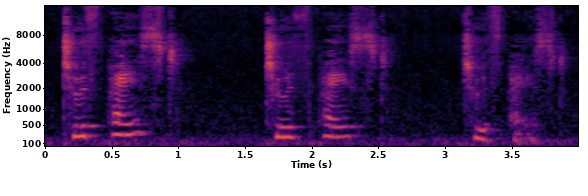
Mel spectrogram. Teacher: my tongue comes out, but it comes right back in. So again, for practice, you may do it slow, but in real life, when you're actually talking and you get really good at this sound, it'll be really quick, so it won't feel as weird.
